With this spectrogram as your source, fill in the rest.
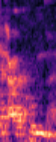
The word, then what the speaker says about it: kagungan: Gong itu untuk seni ee kagungan kita bacanya kagungan ber itu gong gong.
